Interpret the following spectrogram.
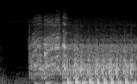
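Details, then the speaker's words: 2023 Honda CRF450X after thermostat delete kit, hot start after trail riding, almost at operating temperature: catches almost at once and settles into an even, steady single-cylinder thump; clean, normal hot start. "She's almost up to operating temperature. Not quite, but let's see how she starts when she's hot."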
